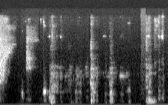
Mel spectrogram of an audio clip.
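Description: Near silence, with a few faint, very short clicks and blips.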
